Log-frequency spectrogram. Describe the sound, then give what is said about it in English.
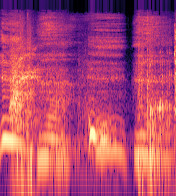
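A voice imitates labored, gasping breathing as a symptom of coronavirus: three long, strained, wheezy breaths in a row, loud, each harsh and drawn out with brief pauses between. “Third, trouble breathing.”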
